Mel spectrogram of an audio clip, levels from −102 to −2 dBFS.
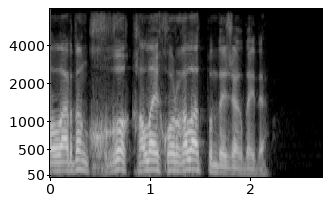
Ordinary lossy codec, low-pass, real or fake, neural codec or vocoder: none; 7.2 kHz; real; none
